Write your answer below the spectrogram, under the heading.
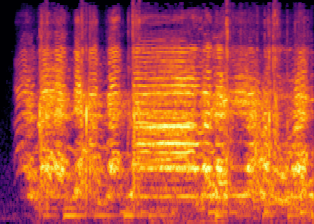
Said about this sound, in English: On the streets of Khartoum today, protesters shouted the country belongs to them, rejecting a return to autocratic rule.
